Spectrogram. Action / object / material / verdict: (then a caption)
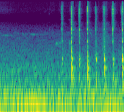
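shake / motorcycle steel brake rotor / steel / loose. A fully floating steel wave brake rotor on a Triumph Street Cup motorcycle is grabbed by hand and shaken. After a low rumble, eight quick, bright metallic clicking rattles sound in rapid succession. The rattle shows the rotor is fully floating rather than semi-floating.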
